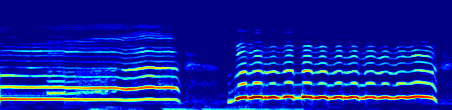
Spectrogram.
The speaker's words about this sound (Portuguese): E quando chega lá, já havia carpideiras profissionais chorando à volta, fazendo aquele choro do luto.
